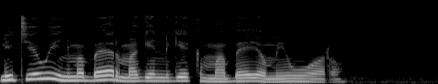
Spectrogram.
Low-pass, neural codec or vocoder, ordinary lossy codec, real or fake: 9.9 kHz; none; MP3, 96 kbps; real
